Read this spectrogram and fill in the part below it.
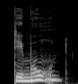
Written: dæmon

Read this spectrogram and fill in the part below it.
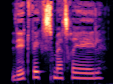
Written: letvægtsmateriale

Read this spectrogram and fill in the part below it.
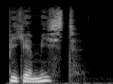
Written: bigamist

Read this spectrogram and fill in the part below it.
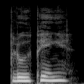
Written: blodpenge

